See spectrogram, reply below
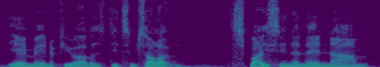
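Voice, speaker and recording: A man's voice: medium pitch, moderate pace, dark tone. Laid-back Australian man in his forties. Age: 40s. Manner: laid-back, self-deprecating. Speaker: podcast guest. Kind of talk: casual chat over beers.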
